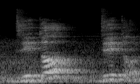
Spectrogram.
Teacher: আমরা আগেই পড়েছিলাম এই শব্দটি কিন্তু একটা বিশেষণ, বিশেষণযুক্ত শব্দে কিন্তু শেষ প্রত্যয় যে রয়েছে ত প্রত্যয় রয়েছে। ত প্রত্যয় যুক্ত এবং ইত প্রত্যয় যুক্ত বিশেষণের শেষে যে অ থাকবে সেই অটি কেমন উচ্চারণ হবে, সংবৃত উচ্চারণ হয়ে যাবে, অর্থাৎ উ এর মতো হয়ে যাবে। এই জন্যই ধৃত এটার উচ্চারণ হবে ধৃত, অর্থাৎ এই ত এর শেষে যে অ আছে এই অটা সংবৃত হয়ে যাবে, ধৃত ধৃত।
